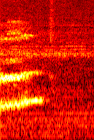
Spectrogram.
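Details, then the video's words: Mr. Cat, a pet cat, gives a clear, harmonic meow of under half a second that drifts slightly upward and then cuts off. A quiet room hum continues after it. "Mr. Cat Is Talking"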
